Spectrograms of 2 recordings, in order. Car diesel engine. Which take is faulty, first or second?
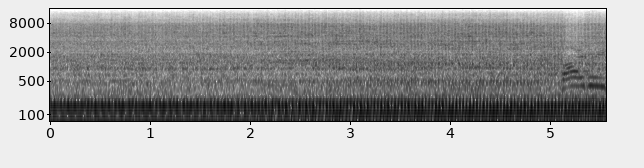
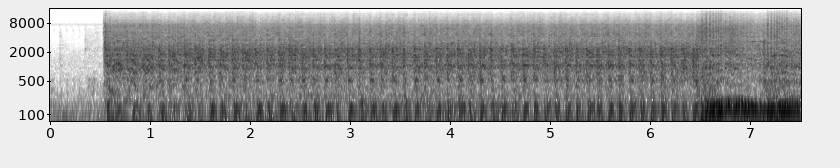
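second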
